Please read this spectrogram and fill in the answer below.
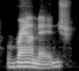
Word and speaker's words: Ramage: conversation with rammage which rhymes with damage i just got that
